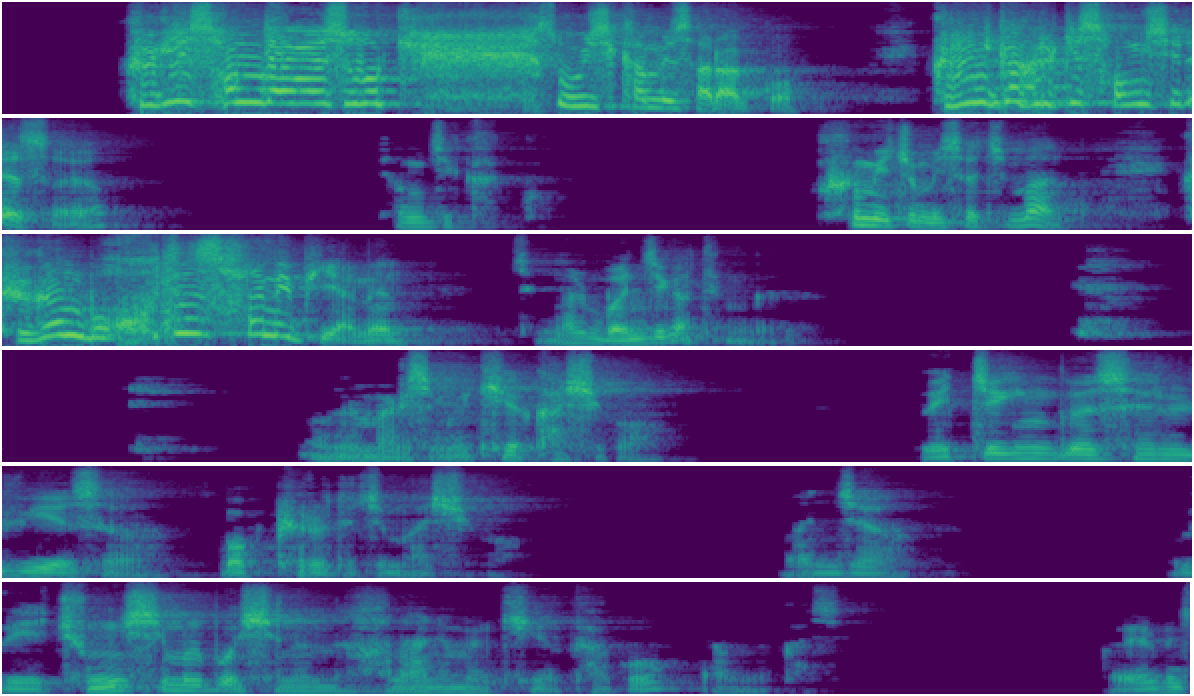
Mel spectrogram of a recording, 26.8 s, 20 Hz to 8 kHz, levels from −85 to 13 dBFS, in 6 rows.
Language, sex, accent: Korean, male, native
